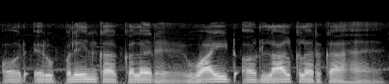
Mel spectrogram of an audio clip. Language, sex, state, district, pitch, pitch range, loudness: Hindi, male, Jharkhand, Palamu, 105 Hz, 100-110 Hz, -16 LUFS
